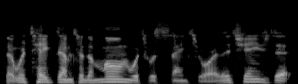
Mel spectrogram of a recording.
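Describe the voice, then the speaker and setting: A man's voice: low-pitched, expressive, a little fast, no echo. Guy hosting a casual trivia podcast, dry close sound, bit muffled lo-fi mic. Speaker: podcast host running a trivia quiz. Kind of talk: casual chat and quiz hosting.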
